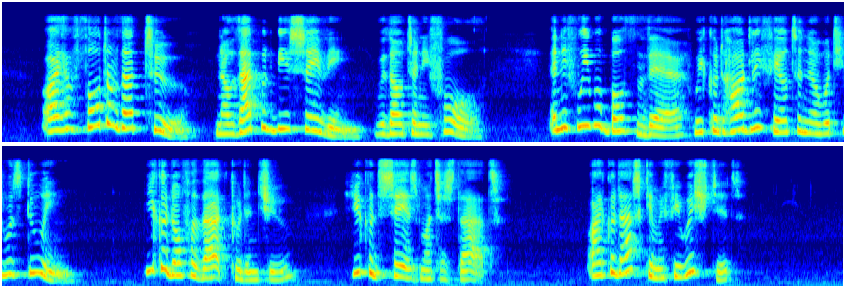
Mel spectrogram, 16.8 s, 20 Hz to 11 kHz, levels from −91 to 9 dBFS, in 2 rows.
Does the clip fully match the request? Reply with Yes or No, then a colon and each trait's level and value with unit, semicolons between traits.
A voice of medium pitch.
No: very high, 290 Hz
